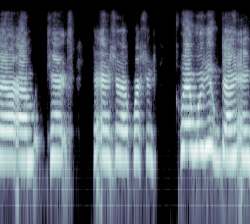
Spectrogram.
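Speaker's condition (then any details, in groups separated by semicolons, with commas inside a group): Cerebral palsy; from birth; impaired speech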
